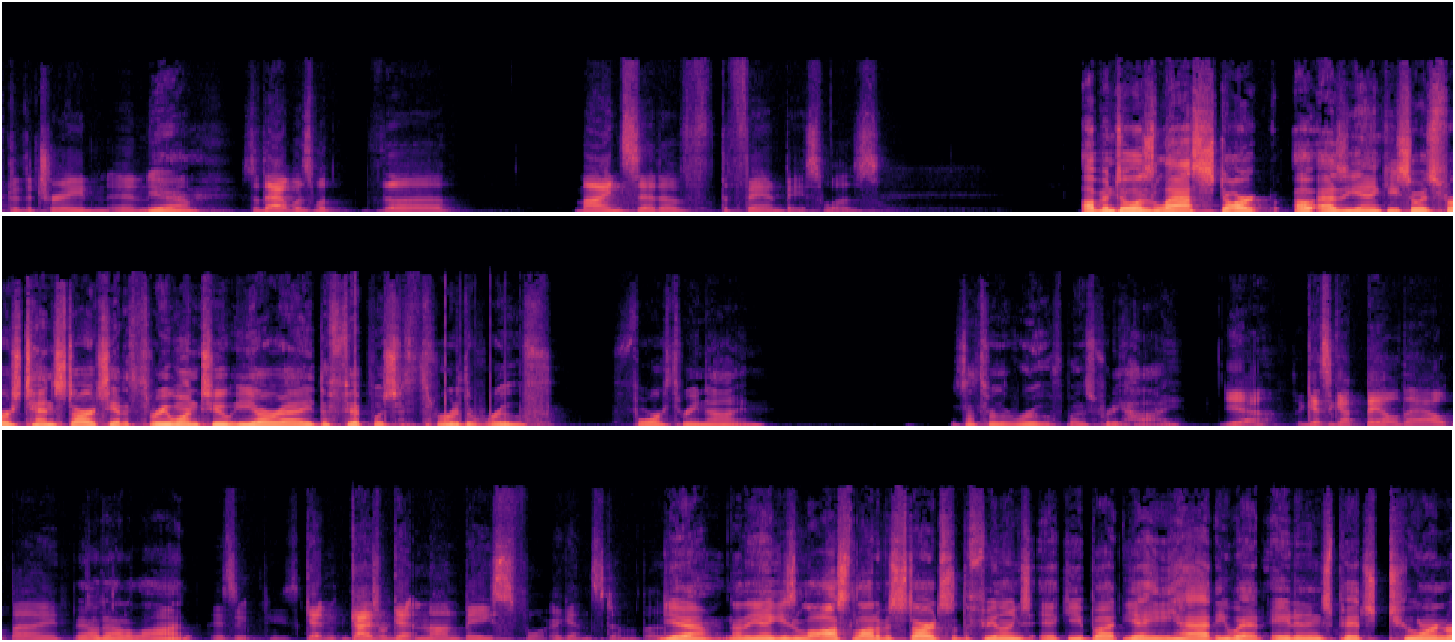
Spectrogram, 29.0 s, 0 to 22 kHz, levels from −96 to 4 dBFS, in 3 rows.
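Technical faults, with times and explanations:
11.93 to 13.73 s, periodic USB or driver dropouts: the speech carries a steady train of small ticks, about twenty of them, spaced 0.1 s apart, so ten per second, heard only where there is sound. Each tick is a tiny gap, around half a millisecond, where the signal drops abruptly to silence and returns. The rigid spacing points to something on the USB bus or in the audio driver stalling the stream at a fixed interval.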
